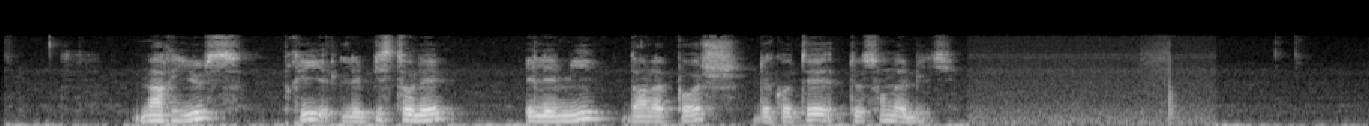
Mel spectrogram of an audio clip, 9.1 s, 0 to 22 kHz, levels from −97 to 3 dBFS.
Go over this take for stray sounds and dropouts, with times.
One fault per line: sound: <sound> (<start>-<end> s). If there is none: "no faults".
sound: thud (7.6-7.9 s)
